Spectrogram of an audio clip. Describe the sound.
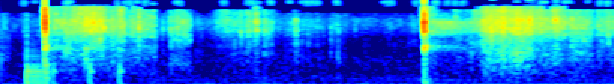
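Two sharp snips of pliers cutting the wire embedded inside plastic artificial leaves at a tree maker's workbench, each a crisp crunching clip followed by light crinkly plastic rustle.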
